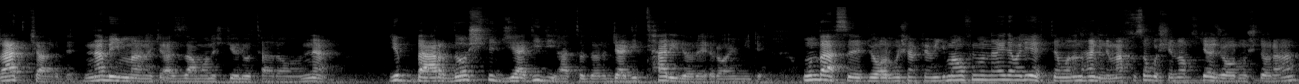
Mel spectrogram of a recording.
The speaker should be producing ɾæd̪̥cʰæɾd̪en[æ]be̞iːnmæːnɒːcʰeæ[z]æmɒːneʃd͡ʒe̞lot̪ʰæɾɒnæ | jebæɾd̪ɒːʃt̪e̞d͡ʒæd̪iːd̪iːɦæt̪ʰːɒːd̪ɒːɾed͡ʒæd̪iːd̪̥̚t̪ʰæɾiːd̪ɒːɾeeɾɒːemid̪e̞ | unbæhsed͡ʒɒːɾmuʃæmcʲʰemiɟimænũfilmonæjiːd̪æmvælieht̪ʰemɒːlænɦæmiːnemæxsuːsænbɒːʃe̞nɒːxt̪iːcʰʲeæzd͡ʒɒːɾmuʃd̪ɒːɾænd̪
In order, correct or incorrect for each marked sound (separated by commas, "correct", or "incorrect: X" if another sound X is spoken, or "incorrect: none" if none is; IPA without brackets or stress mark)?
correct, incorrect: zː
